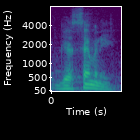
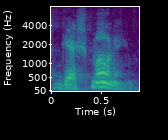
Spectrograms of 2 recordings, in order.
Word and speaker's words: Gethsemane: But we've been there, and that evening, Jesus went into the Garden of Gethsemane, or Gethsemane, the way we pronounce it in English, but in Hebrew it's Gethsemane, which means house of bread.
